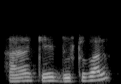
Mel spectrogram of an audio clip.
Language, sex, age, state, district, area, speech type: Bengali, male, 60+, West Bengal, Purba Medinipur, rural, conversation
